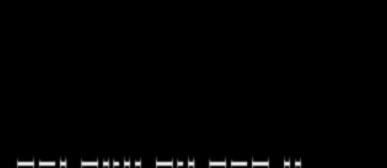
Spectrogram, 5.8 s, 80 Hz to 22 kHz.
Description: Morse code, heard as a keyed tone, about 15 wpm, 700 Hz. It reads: G6DOI
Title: DXCC-100 Call Signs - 5 Characters - Repeated 3x - 15wpm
